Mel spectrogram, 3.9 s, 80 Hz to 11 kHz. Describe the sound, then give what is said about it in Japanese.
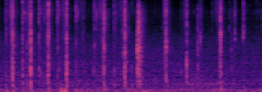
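Tarot cards being shuffled and one or two drawn, a rapid series of sharp papery snaps and flutters in an irregular rhythm, with no one speaking; the Seven of Pentacles reversed and the Two of Cups upright are drawn. “はい、それではですね、1枚というか2枚というか引いていっちゃいましょうか。”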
